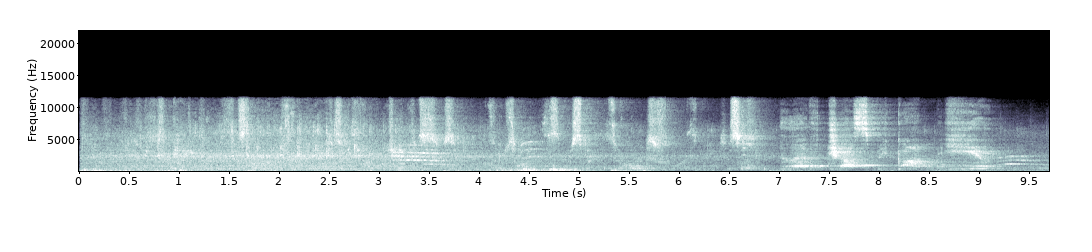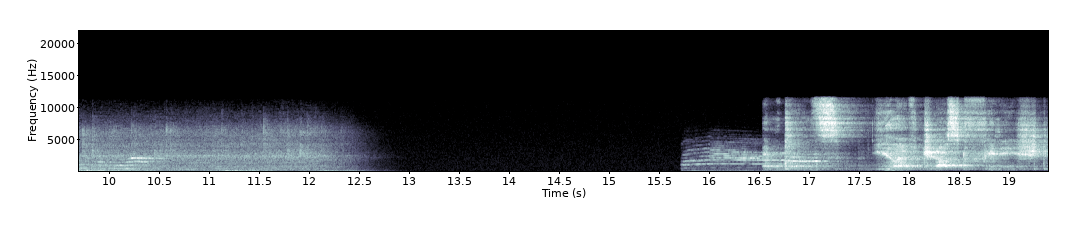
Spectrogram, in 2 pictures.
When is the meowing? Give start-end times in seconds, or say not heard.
3.1-4.7, 8.4-10.4, 15.7-17.1.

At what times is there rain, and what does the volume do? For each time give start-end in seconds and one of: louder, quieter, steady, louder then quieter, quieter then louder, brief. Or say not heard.
0.0-12.5 quieter.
